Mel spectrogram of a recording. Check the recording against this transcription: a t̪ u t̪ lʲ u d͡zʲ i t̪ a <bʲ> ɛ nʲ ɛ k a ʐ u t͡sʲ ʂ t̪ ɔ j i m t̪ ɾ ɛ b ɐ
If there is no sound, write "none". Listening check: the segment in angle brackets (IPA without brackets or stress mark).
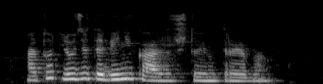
bʲ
